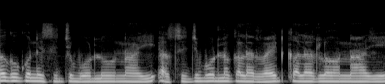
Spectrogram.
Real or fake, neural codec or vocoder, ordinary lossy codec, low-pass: real; none; none; 7.2 kHz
